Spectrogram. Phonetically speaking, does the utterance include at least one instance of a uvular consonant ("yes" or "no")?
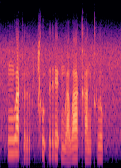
no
